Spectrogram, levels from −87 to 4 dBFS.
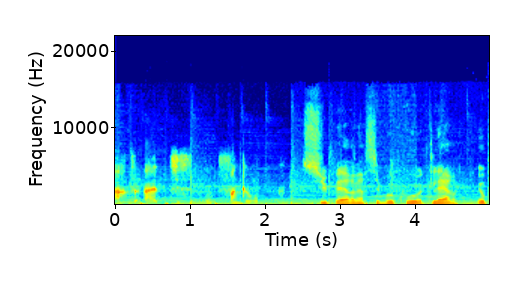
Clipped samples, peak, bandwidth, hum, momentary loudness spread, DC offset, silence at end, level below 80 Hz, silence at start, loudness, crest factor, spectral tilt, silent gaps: under 0.1%; -4 dBFS; 16 kHz; none; 13 LU; under 0.1%; 0 s; -38 dBFS; 0 s; -23 LUFS; 18 dB; -4.5 dB/octave; none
